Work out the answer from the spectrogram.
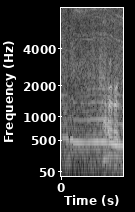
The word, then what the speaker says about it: Parrot: Parrot, like Parrot.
